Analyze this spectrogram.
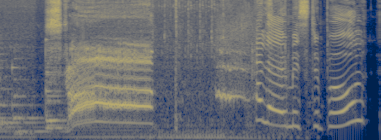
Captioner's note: brakes squeal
